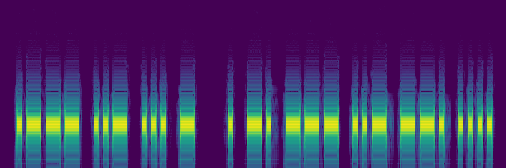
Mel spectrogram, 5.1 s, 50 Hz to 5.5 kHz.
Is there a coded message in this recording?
Yes: Morse code from 0.2 to 4.9 s, heard as a keyed tone, about 25 wpm, 600 Hz. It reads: JUST ENOUGH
